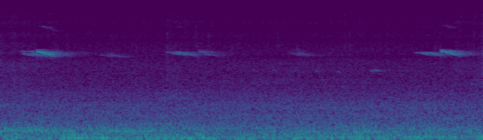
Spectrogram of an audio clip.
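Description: Outdoor ambience: a steady low rumble with short, high bird chirps every second or so, some in quick pairs.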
